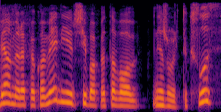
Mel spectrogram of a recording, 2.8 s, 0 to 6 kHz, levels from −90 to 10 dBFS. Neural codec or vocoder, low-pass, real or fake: codec, 16 kHz, 16 kbps, FreqCodec, larger model; 5.4 kHz; fake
